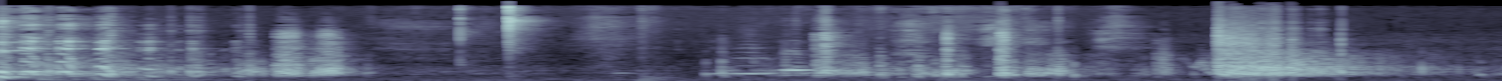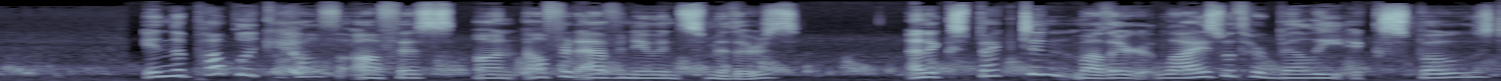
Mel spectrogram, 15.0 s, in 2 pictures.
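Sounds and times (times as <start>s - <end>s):
speech: 0.0s - 0.4s, 8.3s - 15.0s
fetal doppler static crackling and whooshing: 0.3s - 1.9s, 3.5s - 15.0s
brief warbling tones and clicks: 3.6s - 15.0s.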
